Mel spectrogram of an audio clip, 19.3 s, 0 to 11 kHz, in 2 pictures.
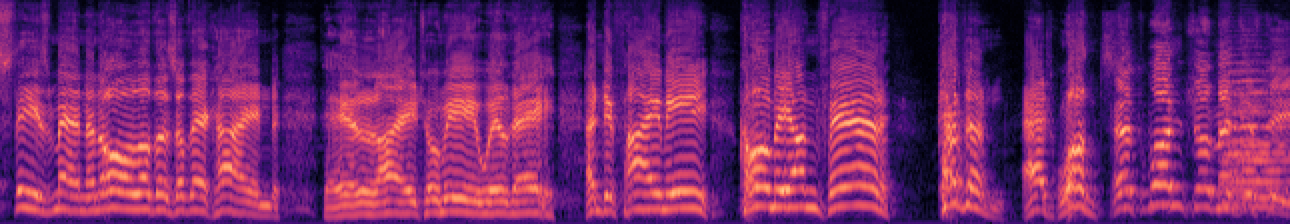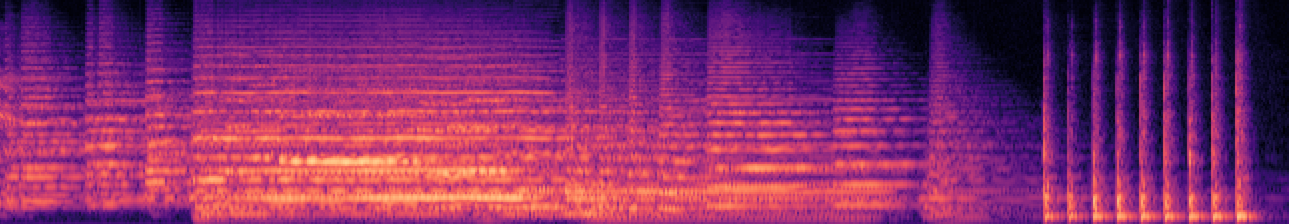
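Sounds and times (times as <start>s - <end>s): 
speech: 0.1s - 10.2s
orchestral music: 9.2s - 17.5s
sharp knocks on a door: 17.5s - 19.2s.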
